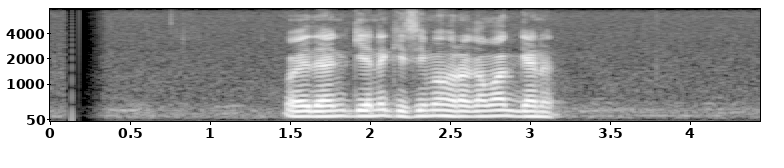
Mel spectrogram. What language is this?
Sinhala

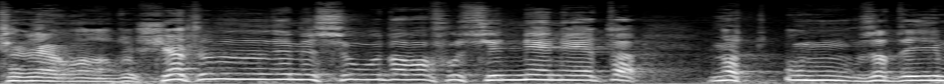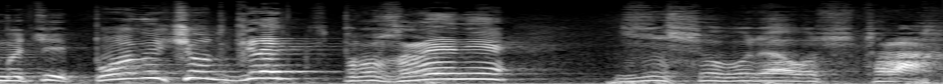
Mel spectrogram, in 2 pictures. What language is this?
Bulgarian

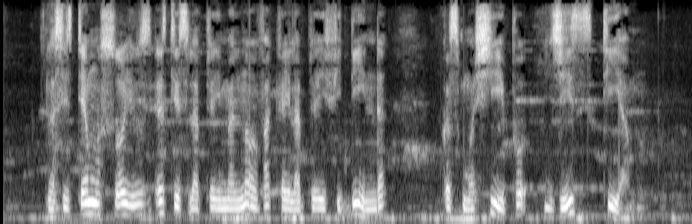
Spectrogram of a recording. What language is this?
Esperanto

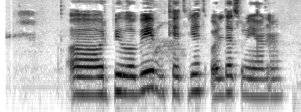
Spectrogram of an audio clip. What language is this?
Georgian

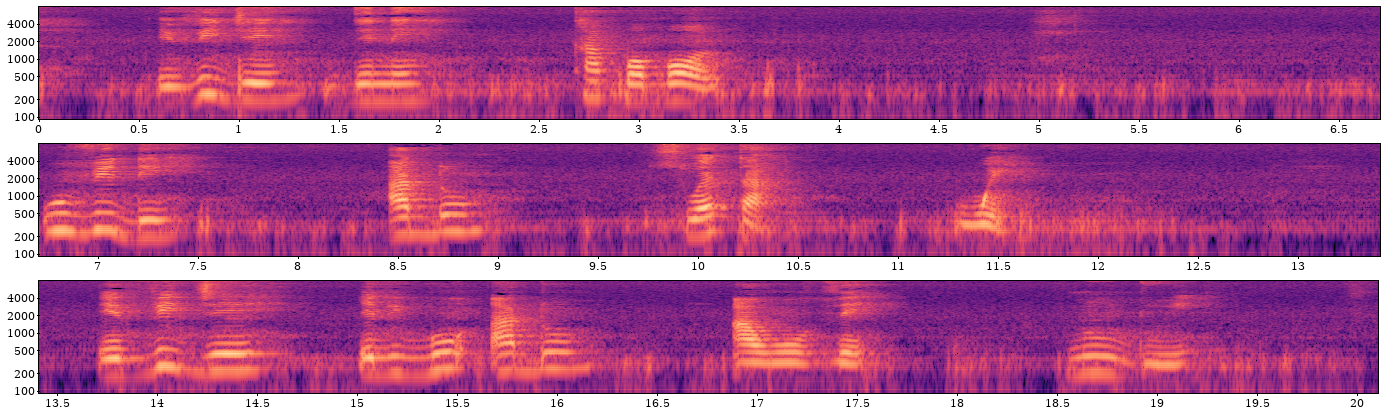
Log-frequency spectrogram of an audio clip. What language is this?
Ikposo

